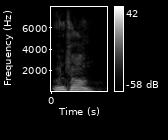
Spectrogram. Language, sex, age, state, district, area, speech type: Bodo, male, 60+, Assam, Chirang, rural, read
